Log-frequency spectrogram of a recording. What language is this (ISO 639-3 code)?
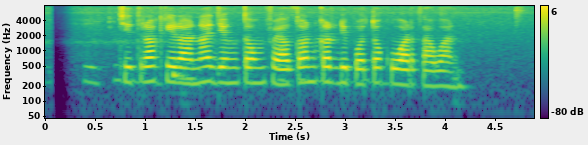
sun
